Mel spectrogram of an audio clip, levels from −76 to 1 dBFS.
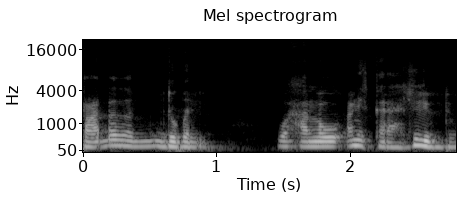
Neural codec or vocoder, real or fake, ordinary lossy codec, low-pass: codec, 44.1 kHz, 2.6 kbps, SNAC; fake; none; none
